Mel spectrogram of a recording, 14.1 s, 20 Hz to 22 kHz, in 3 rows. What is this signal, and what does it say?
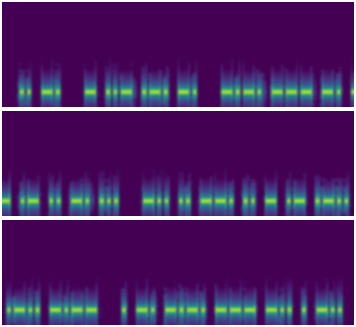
Morse code, heard as a keyed tone, about 25 wpm, 600 Hz. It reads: IN TURN CONTAINS DIGITALLY ENCODED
